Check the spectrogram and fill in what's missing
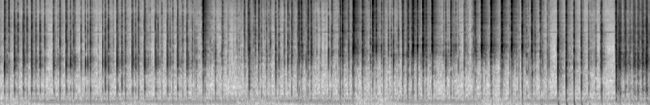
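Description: A black textured plastic stapler with a metal side is held upright and tapped rapidly with the fingertips for about eleven seconds. It makes a dense run of sharp, bright, dry clicks that die away almost instantly, with a few louder taps standing out near the end over a faint low hum.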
